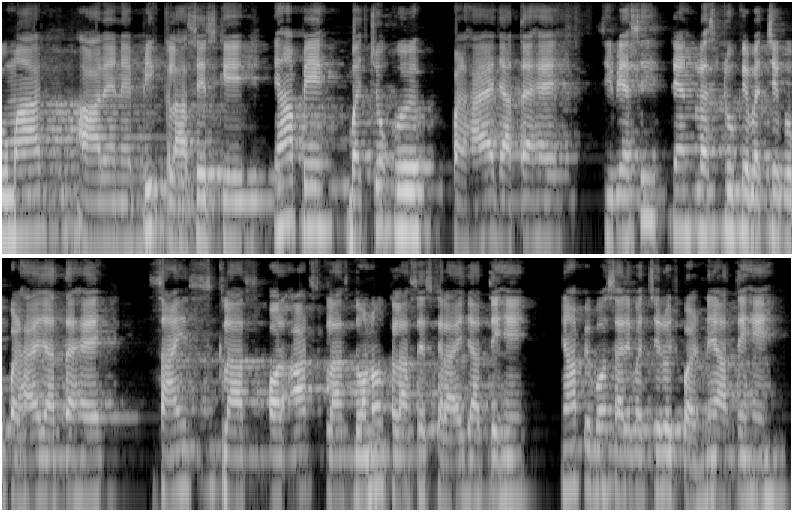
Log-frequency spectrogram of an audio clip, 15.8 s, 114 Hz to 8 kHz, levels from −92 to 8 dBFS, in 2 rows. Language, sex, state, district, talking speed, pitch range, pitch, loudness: Hindi, male, Bihar, Saran, 155 wpm, 140-160 Hz, 145 Hz, -16 LUFS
